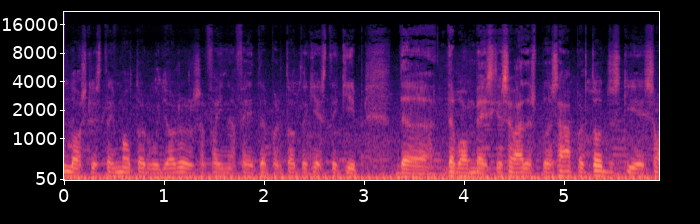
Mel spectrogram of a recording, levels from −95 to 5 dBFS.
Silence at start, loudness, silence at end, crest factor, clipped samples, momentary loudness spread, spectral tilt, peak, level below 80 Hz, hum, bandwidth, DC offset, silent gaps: 0 s; -25 LUFS; 0 s; 18 dB; under 0.1%; 5 LU; -6 dB/octave; -6 dBFS; -32 dBFS; none; 16 kHz; under 0.1%; none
